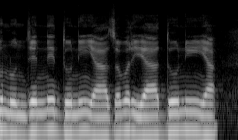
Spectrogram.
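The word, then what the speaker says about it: دنيا: যদি দুনিয়া হয় দাল পেশ দু নুন জেনে দুনিয়া জবর ইয়া দুনিয়া, বাংলাতে আমরা দুনিয়াতে বলি, কিন্তু আরবিতে সঠিক আমরা যদি উচ্চারণ করতে যাই, পেশ সাকিন এবং জবর মিলে দুনিয়া।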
